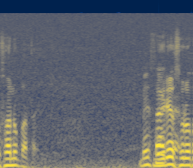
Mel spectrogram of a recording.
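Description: A man's conversational speech: a few words, then a pause of about a second and a half holding only a steady, faint hiss, then speech again near the end.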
